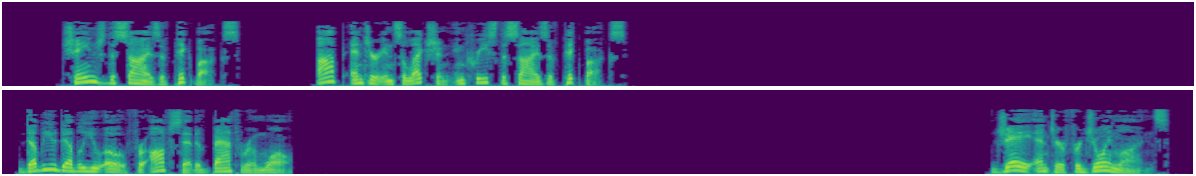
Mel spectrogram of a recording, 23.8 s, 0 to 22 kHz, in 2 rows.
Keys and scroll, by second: 0.2 Escape, 0.9 o, 1.2 space, 6.9 Escape, 7.6 w, 8.1 space, 8.9 6, 9.4 Return, 15.8 Escape, 19.0 Delete, 20.8 Escape, 21.4 j, 21.5 space, 22.5 space.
